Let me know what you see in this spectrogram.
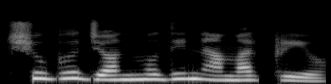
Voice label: happy birthday my dear bengali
